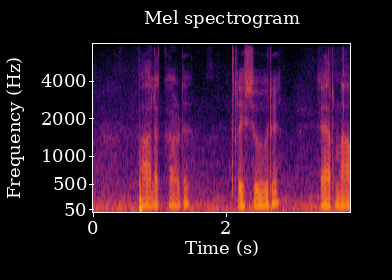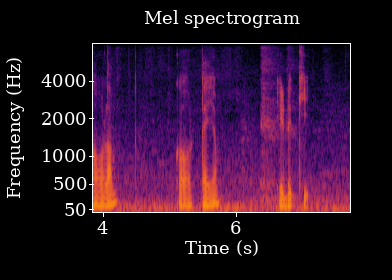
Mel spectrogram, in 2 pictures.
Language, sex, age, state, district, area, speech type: Malayalam, male, 18-30, Kerala, Palakkad, rural, spontaneous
